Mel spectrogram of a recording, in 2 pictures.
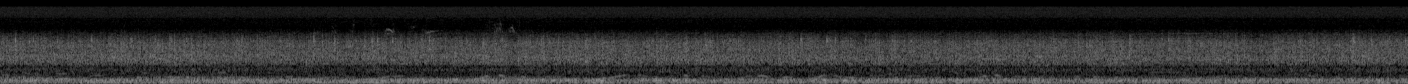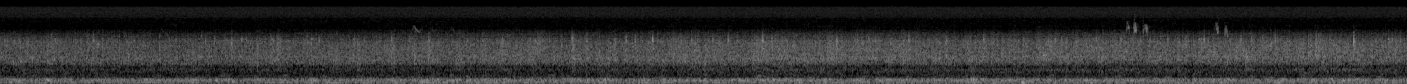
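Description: Beets rattle and tumble steadily along a conveyor onto a heap.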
